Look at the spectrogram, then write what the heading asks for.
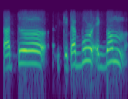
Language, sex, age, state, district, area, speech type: Assamese, male, 18-30, Assam, Dhemaji, rural, conversation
